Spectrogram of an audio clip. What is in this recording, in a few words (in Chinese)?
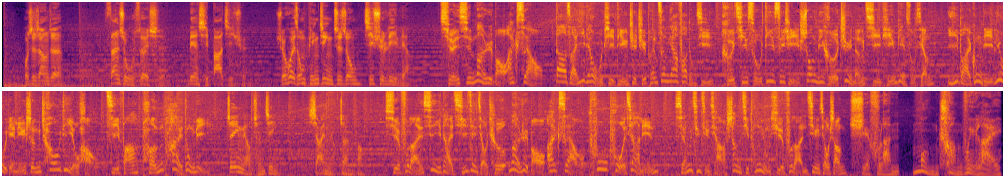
男, 汽车, 年轻有力; 迈锐宝汽车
